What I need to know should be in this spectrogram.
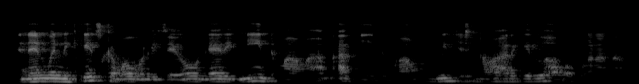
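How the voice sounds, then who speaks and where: A man races at a very fast pace with hardly any pauses, his loudness swinging greatly. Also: ordinary pitch variation. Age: 80s+. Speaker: retired Korean War veteran. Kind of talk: casual talk to camera.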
